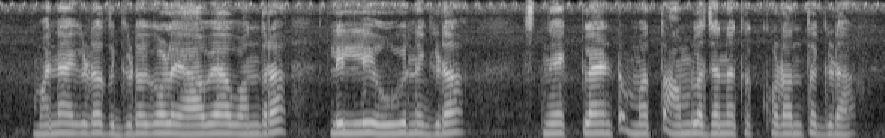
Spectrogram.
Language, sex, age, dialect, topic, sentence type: Kannada, male, 18-24, Northeastern, agriculture, statement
